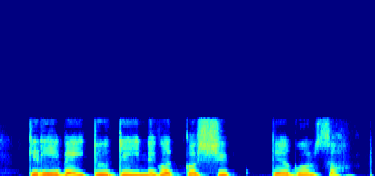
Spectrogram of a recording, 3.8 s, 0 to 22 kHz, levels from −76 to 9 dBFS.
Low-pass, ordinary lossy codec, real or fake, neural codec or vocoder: 7.2 kHz; none; fake; codec, 16 kHz, 1.1 kbps, Voila-Tokenizer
